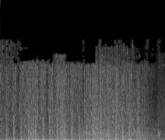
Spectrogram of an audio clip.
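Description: Lightning crackles and booms.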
